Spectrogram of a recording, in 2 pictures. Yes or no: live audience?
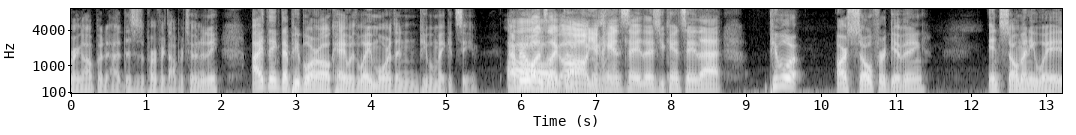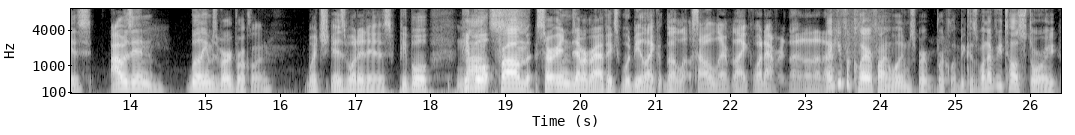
no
